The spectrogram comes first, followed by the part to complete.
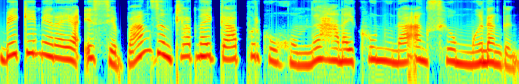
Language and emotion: Bodo, surprised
